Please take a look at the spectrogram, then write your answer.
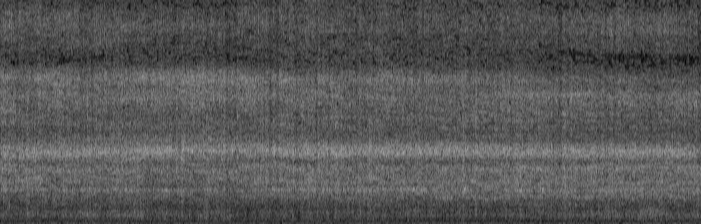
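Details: Repaired TrackMaster Salty toy engine, once seized and only buzzing weakly, final track test pulling slide-door vans: steady high whir of the small motor and gears with a faint rattly edge. It runs evenly under load.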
